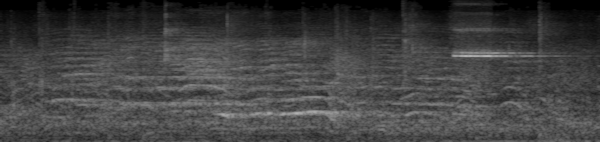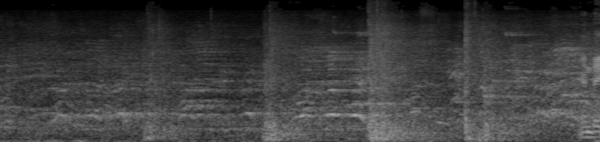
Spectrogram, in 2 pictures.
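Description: Echoing volleyball rally in a hardwood gym: voices of players and spectators calling out, a short high whistle tone about four and a half seconds in, then sharp hand-hits on the volleyball near nine and ten seconds, the serve and the set.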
